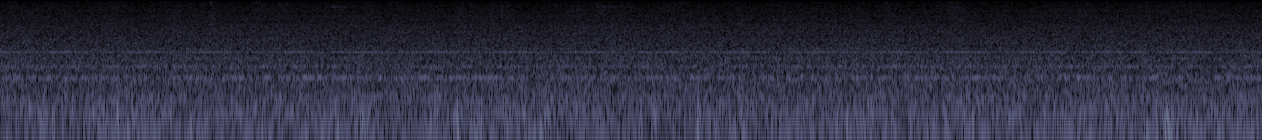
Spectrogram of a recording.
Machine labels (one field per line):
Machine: fan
